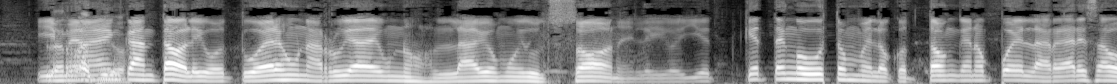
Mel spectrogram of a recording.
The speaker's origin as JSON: {"language": "Spanish", "country": "Puerto Rico", "said": "Y una chica me dice, oye, tú eres cubano. Digo, no, yo soy puertorriqueño."}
